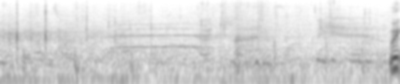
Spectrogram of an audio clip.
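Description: Quiet hall room tone with a few light taps in the first half second and a faint held tone about a second in. A voice starts speaking right at the end.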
